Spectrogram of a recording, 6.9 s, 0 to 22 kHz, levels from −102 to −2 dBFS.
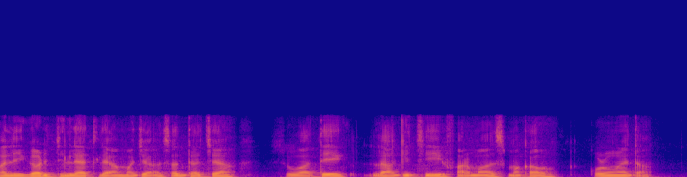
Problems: background sounds at intervals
